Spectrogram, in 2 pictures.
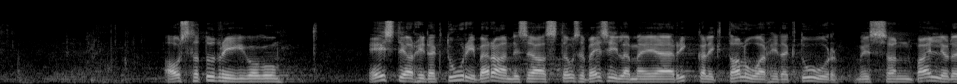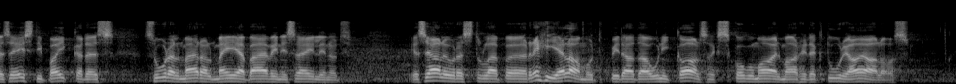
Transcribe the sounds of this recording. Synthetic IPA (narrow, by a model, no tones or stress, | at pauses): ɑ̰wst̪ɑt̪ud̪riːɡ̥iko̞ɡ̥u | e̞ːst̪iɑrɦit̪e̞kt̪uːɾipæɾɑnd̪ise̞ɑst̪ɤws̬e̞be̞sʲile̞me̞jeɾikːˑɑlikt̪ɑluɑrɦit̪e̞kt̪uːrmiso̞npɑlʲjud̪̥e̞se̞ːst̪ipɑjkːɑd̪̥e̞s | suːɾe̞lmæːɾɑlme̞jepæevinisæjlinud̪̥ | jʔɑ̰se̞ɑljuːɾe̞st̪ule̞b̥re̞ɦie̞lɑmud̪̥pid̪̥ɑd̪̥ɑunʲikːˑɑːlse̞ksko̞ɡ̥umɑːilmɑɑrhit̪e̞kt̪uːɾiɑjɑlo̞ːs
